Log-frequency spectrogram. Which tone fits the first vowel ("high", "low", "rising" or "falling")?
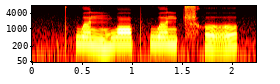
falling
